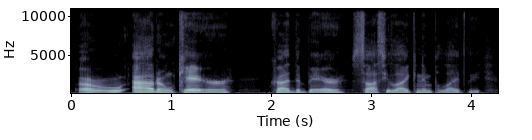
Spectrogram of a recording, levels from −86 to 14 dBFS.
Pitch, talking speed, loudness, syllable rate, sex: 140 Hz, 155 wpm, -24 LUFS, 4.6 syllables/s, male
